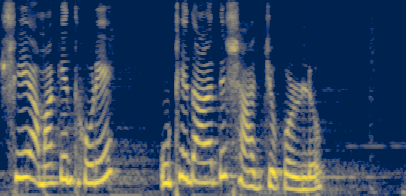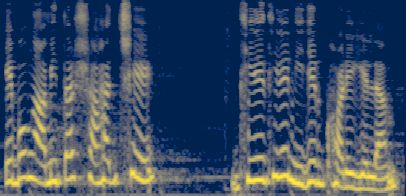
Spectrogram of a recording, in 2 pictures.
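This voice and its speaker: A woman's voice: sits high, a little mellow. A woman reading a scripted first-person story as its narrator. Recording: muffled lo-fi audio with music. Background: background music.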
